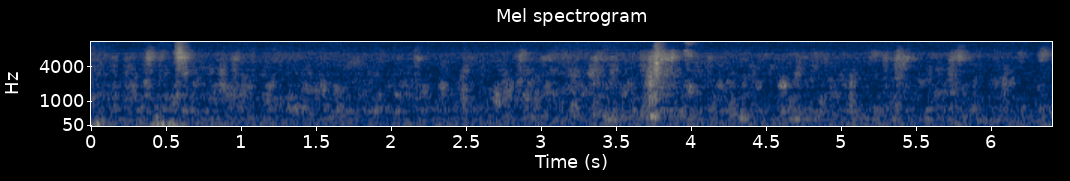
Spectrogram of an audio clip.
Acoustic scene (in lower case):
kitchen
